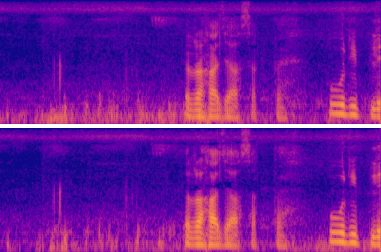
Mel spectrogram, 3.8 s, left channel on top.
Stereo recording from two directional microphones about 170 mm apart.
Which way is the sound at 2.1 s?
Centre (ahead or behind).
